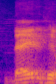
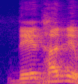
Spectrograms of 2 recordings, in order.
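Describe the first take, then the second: First: दैर्ध्य, with the रे before the धै; correct pronunciation. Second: देधर्य, with the धै before the रे; wrong pronunciation. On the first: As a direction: say दैर्ध्य the right way. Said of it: "दैर्ध्य बोलना है". (दैर्ध्य का शुद्ध उच्चारण) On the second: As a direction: mimic the students' wrong देधर्य. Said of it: "गलत हो गया". (देधर्य का गलत उच्चारण) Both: Shown as a demonstration.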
